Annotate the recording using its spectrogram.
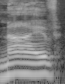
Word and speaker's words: Gnyve: In Knive, we spell it all weird because we're from the new metal generation, so it's spelled G-N-Y-V-E, pronounced Knive.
